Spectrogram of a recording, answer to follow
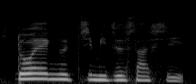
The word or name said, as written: hitoeguchi mizusashi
